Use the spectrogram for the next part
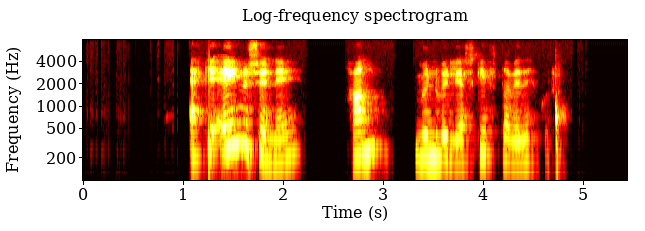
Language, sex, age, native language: Icelandic, female, 50-59, Icelandic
